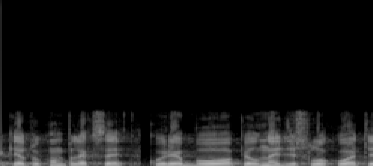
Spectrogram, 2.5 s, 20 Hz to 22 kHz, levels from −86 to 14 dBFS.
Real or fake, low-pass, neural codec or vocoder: fake; 7.2 kHz; codec, 16 kHz, 16 kbps, FreqCodec, larger model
